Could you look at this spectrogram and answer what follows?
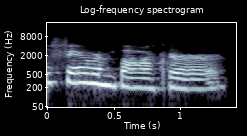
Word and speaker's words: Fehrenbacher: we're here today with guest speaker poet farenbacher am I pronouncing that correctly that was beautiful very nice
